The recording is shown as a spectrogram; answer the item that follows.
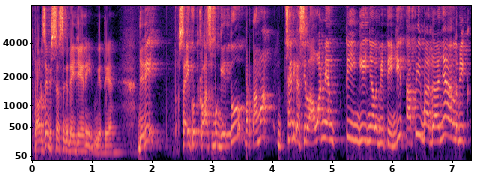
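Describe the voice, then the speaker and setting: Animated man preaching with a lively voice. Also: extremely high pitch, quick pace. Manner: animated, humorous storyteller. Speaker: pastor. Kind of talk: storytelling sermon.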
